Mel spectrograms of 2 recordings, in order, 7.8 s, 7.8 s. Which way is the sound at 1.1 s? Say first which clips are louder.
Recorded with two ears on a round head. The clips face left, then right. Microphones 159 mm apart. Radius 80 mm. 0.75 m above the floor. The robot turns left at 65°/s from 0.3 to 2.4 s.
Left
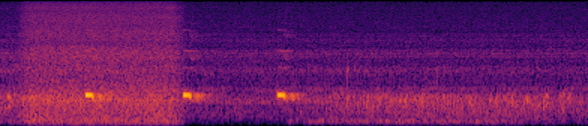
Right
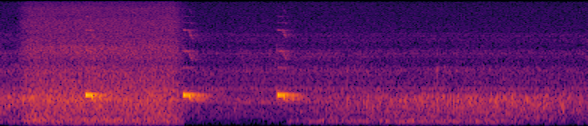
Left 1 dB; 25° right (ahead or behind).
